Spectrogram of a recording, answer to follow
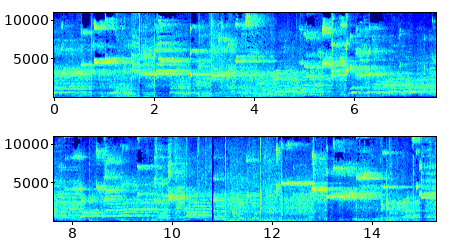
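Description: Sound of a basketball game in a gymnasium: players' voices and calls overlapping throughout, with the ball bouncing on the hardwood court and scattered sharp knocks.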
